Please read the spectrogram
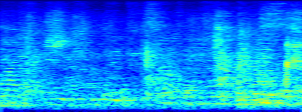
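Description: Indistinct background voices of several people talking at once in a room.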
